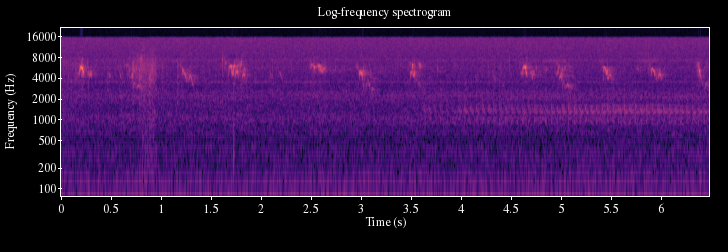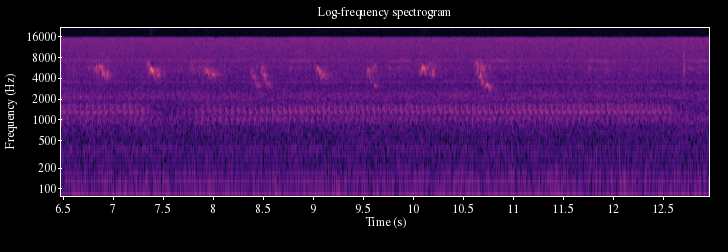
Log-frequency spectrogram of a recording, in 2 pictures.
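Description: Small birds chirping in short, repeated calls over a low steady rumble, with a steady buzzing trill joining about four seconds in and breaking off briefly near the middle.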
